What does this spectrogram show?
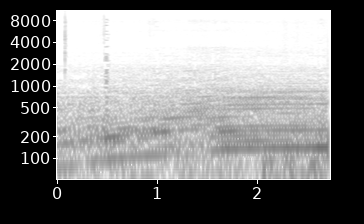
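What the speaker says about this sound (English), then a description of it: "Look, that was red line, it did not automatically upshift." A 2022 Mitsubishi Strada pickup truck's engine revs steadily to redline under load without upshifting, its droning pitch climbing throughout, heard from inside the vehicle with no talking.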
